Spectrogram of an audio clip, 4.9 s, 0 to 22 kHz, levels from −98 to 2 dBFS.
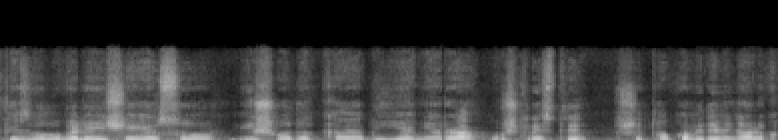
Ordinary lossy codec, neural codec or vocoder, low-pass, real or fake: AAC, 48 kbps; codec, 44.1 kHz, 2.6 kbps, SNAC; 14.4 kHz; fake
